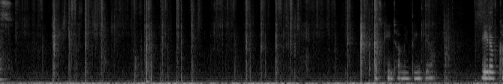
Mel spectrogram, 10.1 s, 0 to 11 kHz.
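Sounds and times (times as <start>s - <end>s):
cards being shuffled: 0.3s - 7.7s.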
